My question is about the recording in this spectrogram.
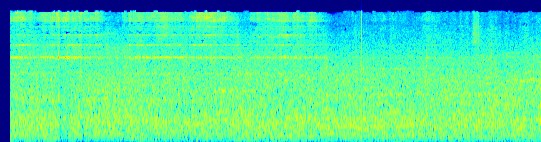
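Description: Loud, steady din of a busy airport arrivals hall, with indistinct voices mixed in.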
